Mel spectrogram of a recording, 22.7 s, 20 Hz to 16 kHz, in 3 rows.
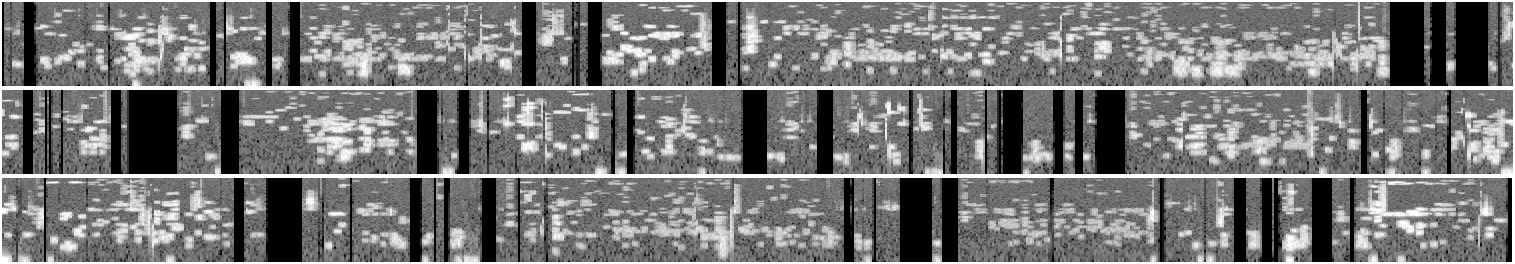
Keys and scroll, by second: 0.7 ctrl+j.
